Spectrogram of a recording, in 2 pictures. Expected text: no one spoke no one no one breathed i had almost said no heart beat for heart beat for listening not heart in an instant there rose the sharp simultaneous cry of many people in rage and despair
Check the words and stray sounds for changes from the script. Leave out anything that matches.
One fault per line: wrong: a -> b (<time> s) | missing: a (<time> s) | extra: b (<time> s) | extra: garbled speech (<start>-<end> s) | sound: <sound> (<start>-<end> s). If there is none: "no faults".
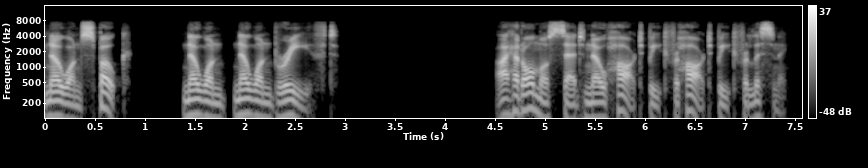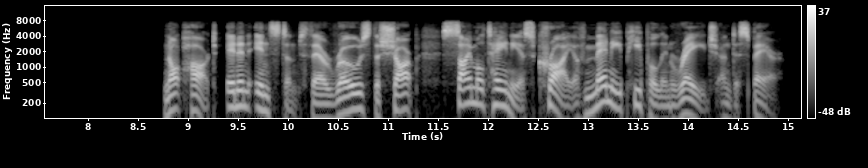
no faults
